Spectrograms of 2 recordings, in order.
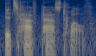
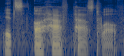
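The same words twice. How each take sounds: First: Said in the usual way. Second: "a" in "It's a half past twelve" shown as the mistake; wrong form with article. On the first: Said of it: "It's just". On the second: Shown as a demonstration. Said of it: "It's not".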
